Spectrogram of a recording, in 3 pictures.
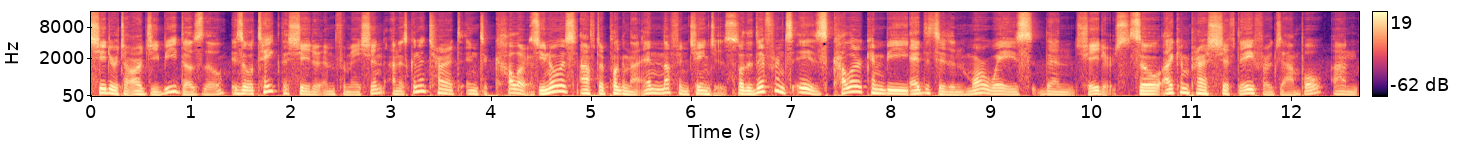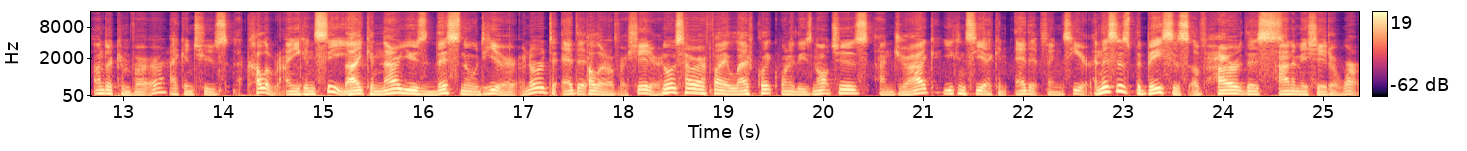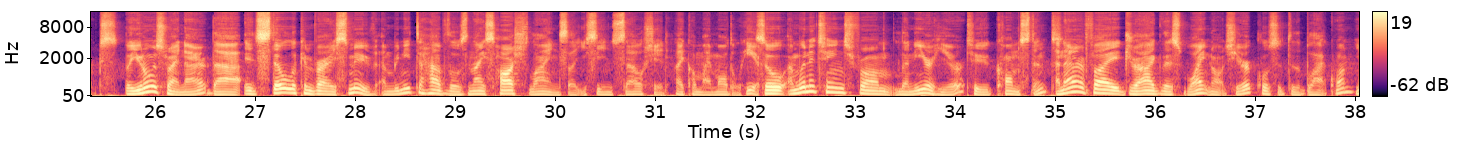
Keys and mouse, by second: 0.2 click, 5.3 drag, 6.3 click, 11.1 shift+a, 16.9-18.4 drag, 18.9-24.6 drag, 26.4-29.0 drag, 33.4-34.8 drag, 35.3-38.0 drag.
